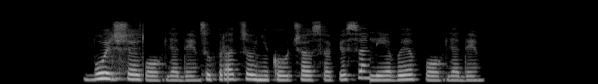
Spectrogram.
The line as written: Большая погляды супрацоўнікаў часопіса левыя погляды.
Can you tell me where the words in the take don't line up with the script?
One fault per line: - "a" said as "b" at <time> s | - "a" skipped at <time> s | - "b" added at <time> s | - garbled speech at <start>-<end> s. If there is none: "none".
none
